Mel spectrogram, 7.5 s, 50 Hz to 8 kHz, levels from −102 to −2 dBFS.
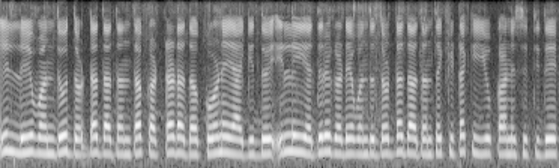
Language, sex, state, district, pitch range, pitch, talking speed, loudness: Kannada, female, Karnataka, Bidar, 225-240 Hz, 230 Hz, 90 wpm, -15 LUFS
